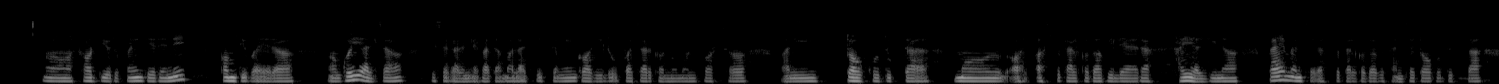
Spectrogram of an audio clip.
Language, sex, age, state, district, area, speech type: Nepali, female, 30-45, West Bengal, Kalimpong, rural, spontaneous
